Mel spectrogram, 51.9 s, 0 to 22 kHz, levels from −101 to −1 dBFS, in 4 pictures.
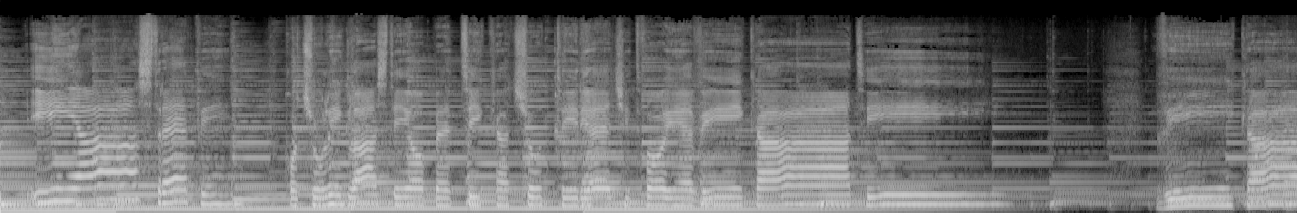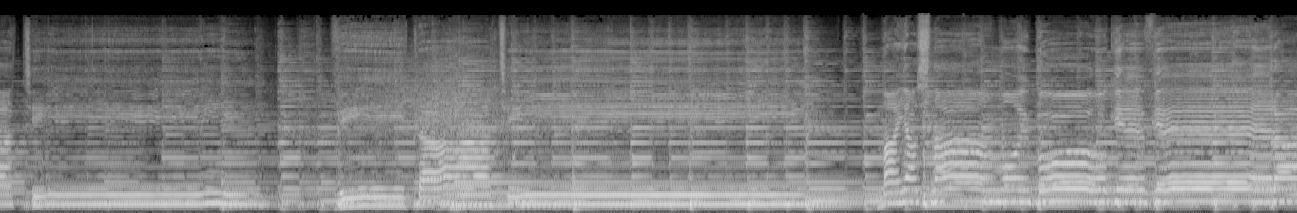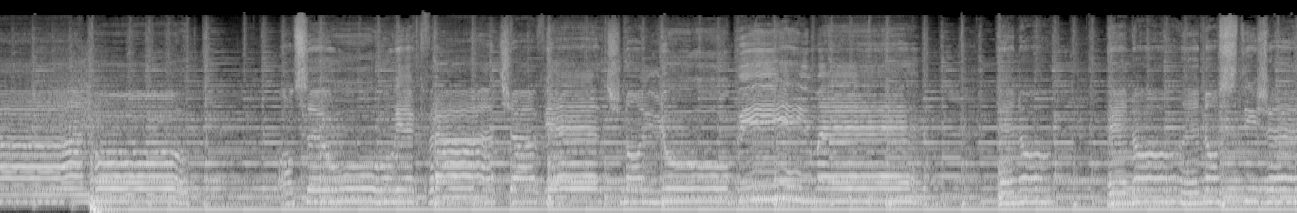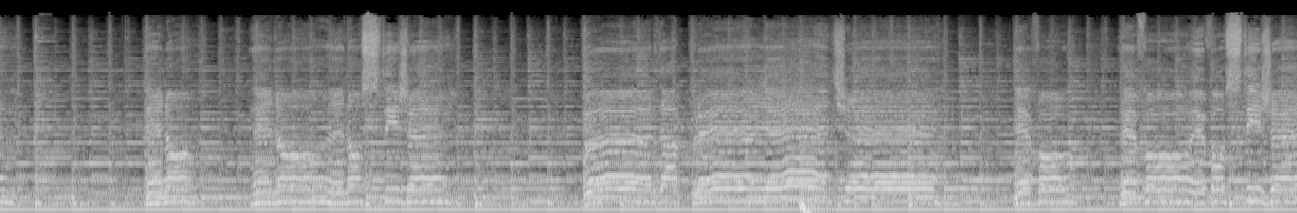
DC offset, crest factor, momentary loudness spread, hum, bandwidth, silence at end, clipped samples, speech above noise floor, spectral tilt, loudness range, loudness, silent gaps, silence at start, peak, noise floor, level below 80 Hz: under 0.1%; 18 dB; 8 LU; none; 16.5 kHz; 0 s; under 0.1%; 26 dB; -5 dB/octave; 7 LU; -20 LUFS; none; 0 s; -2 dBFS; -44 dBFS; -30 dBFS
